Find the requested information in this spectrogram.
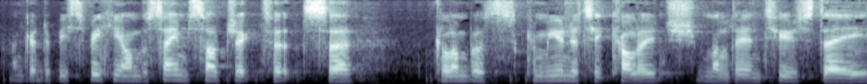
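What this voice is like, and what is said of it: British accent. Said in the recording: “If you can't understand my accent, that's your fault, not mine ... We put our light switches down for on, and of course we drive on the wrong side of the road ... we put stuff in the boot, not in the trunk”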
